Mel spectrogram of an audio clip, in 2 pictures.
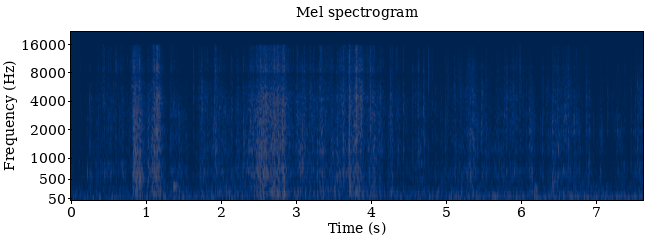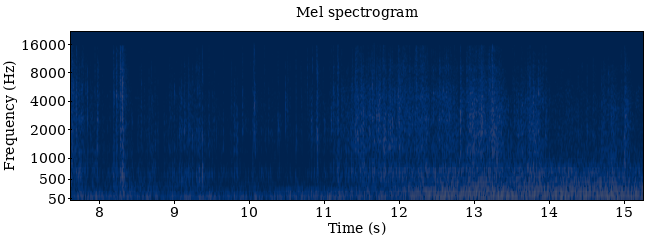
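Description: Thin clear plastic bag crinkling and rustling as it is handled and opened to pull out a shirt. Sharp, irregular crackles come in the first few seconds, then softer rustling.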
